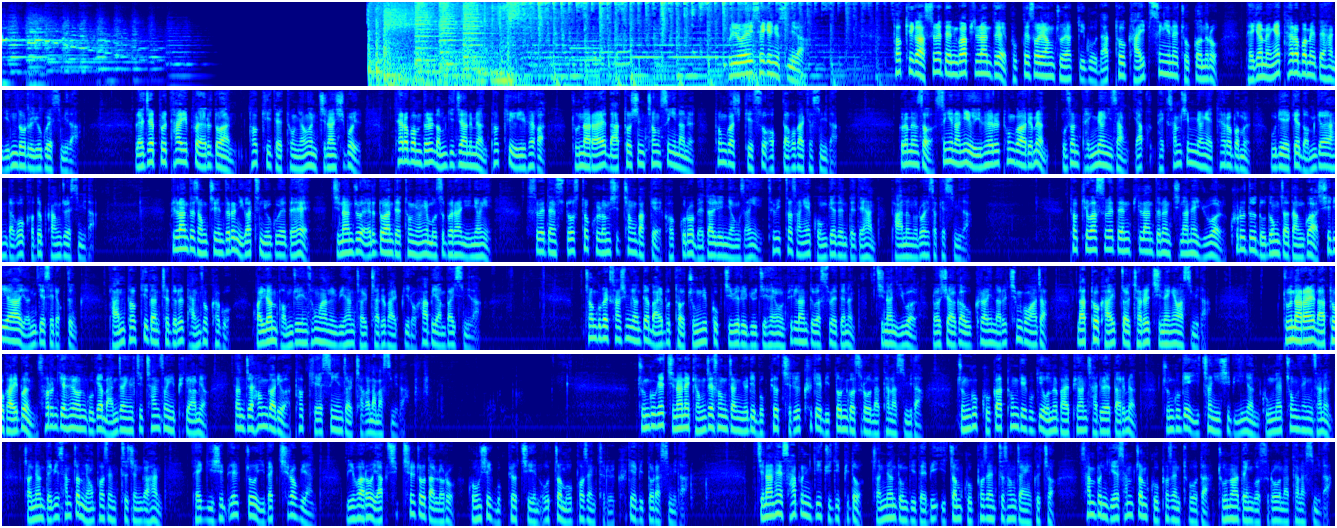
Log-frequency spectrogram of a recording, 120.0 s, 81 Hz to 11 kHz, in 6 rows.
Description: VOA 한국어 간판 뉴스 프로그램 '뉴스 투데이', 2023년 1월 17일 2부 방송입니다. 미국 해군참모총장은 한국의 ‘자체 핵무장’ 안과 관련해 미국의 확장억제 강화를 현실적 대안으로 제시했습니다. 유엔은 핵보유국 의지를 재확인한 북한에 긴장 완화를 촉구하고 유엔 결의 이행과 외교를 북핵 문제의 해법으로 거듭 제시했습니다.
